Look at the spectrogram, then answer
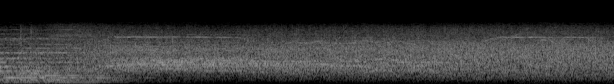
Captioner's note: applause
